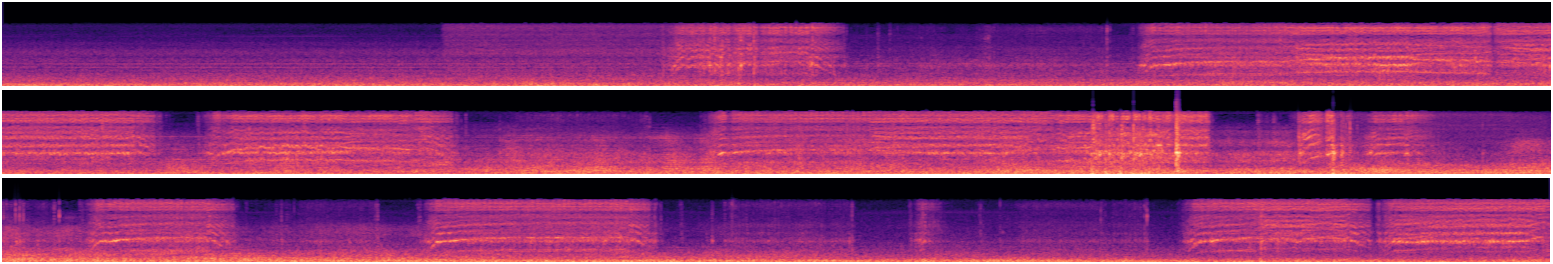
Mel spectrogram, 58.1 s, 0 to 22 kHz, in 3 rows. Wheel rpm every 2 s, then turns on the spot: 0, 0, 0, 0, 110, 40, 20, 110, 160, 160, 110, 140, 80, 10, 120, 160, 160, 70, 50, 20, 100, 10, 120, 70, 10, 10, 30, 140, 140.
10-14 24-28 46-50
